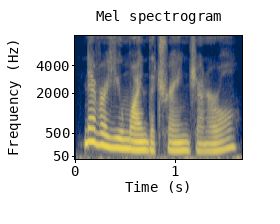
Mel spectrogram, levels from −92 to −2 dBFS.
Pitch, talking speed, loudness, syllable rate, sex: 180 Hz, 215 wpm, -16 LUFS, 6.0 syllables/s, female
